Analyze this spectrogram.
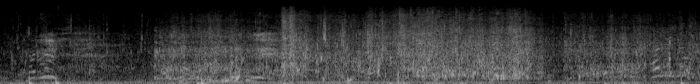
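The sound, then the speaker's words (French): Splashing water from people swimming in a cold lake in winter at Lake Annecy: steady, dense sloshing and splatter throughout, with indistinct voices mixed in. “On l'entend, vous avez pris votre courage à deux mains pour essayer cette baignade hivernale.”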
